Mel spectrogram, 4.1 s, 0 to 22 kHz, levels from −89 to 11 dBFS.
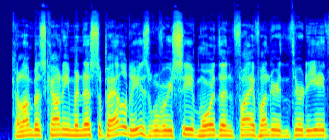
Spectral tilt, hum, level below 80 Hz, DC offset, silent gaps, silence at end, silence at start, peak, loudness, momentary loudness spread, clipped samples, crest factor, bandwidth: -6.5 dB/octave; none; -48 dBFS; under 0.1%; none; 0 s; 0.15 s; 0 dBFS; -14 LUFS; 3 LU; under 0.1%; 12 dB; 14 kHz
